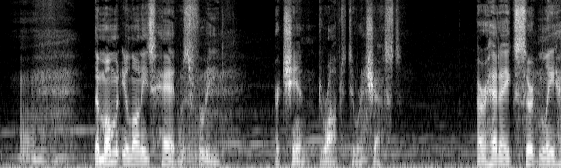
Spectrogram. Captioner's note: Ilani groaning deeply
